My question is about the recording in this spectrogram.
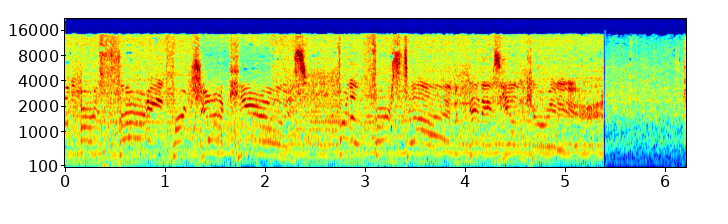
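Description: Arena goal horn sounding a loud, steady multi-tone chord after a home goal, over a cheering crowd full of whoops and whistles. The horn and cheering cut off abruptly about five seconds in, leaving quieter arena crowd noise.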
